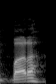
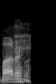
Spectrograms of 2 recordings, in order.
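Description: First: It is said in the local regional accent. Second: It is said in a standard accent. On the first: This is how the locals say it. "they say butter" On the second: This is how most people say it. "instead of butter"

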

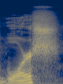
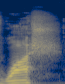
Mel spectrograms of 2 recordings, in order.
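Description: First: The word has an r sound before the sh. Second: The word has no r sound before the sh. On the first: The speaker calls it wrong. "no one should ever say warsh" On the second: The speaker calls it right. "instead of wash"

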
